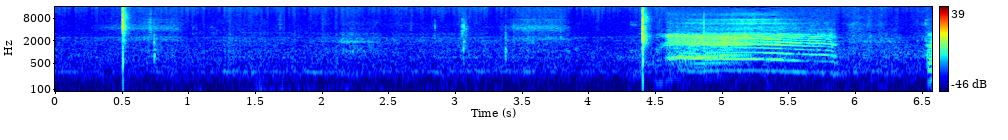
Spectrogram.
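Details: Romanov sheep held for hoof trimming in spring 2019, Tver Oblast, Russia, stall-kept most of the time: sharp clipper clicks and quiet handling noise, then one loud, quavering, vibrato bleat lasting over a second.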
